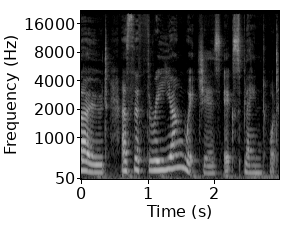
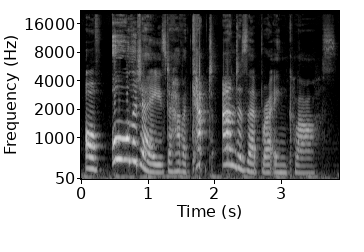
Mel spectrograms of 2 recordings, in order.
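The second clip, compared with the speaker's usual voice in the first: louder, fed-up scolding; a cross teacher at the end of her rope; exasperated teacher; 9 dB louder than usual. Acted. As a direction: let the frustration out.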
